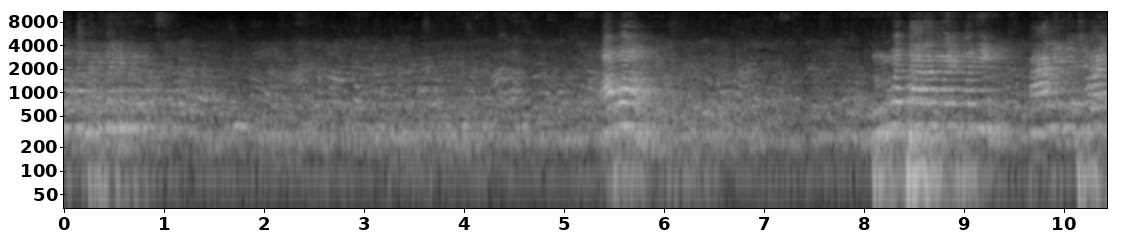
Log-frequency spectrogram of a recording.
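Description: A woman speaks animatedly through a microphone and loudspeaker in an echoing room.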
